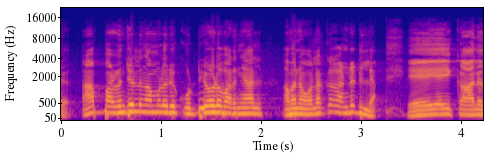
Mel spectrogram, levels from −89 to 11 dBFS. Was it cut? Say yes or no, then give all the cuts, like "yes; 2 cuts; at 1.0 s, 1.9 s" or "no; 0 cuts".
yes; 1 cut; at 3.3 s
